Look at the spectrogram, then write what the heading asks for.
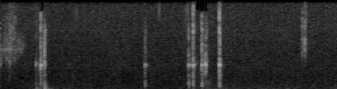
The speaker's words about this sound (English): Sounds like a typewriter.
